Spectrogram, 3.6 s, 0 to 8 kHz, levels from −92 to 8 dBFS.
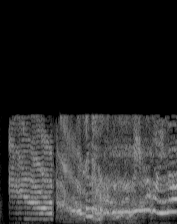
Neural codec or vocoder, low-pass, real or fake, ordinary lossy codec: codec, 16 kHz, 2 kbps, FreqCodec, smaller model; 7.2 kHz; fake; AAC, 16 kbps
